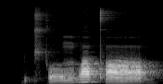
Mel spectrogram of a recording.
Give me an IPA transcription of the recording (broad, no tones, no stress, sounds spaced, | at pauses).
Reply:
t͡ʃʼ o m b ɒ pʼ ɒ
